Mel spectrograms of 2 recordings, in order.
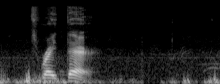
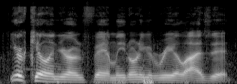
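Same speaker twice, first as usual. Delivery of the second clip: ordinary talk, nothing marked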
